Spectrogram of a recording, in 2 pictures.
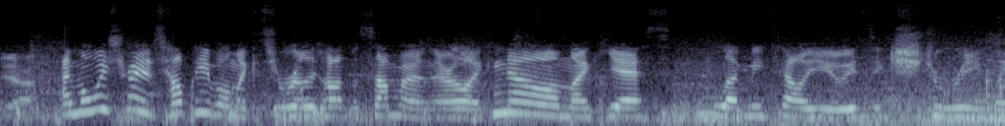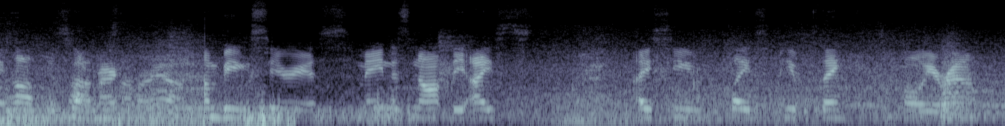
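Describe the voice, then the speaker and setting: Moderate pace over loud background noise. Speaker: family vlogger. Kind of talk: casual vlog chat. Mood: hot, slightly weary, chatty. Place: street. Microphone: phone near.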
